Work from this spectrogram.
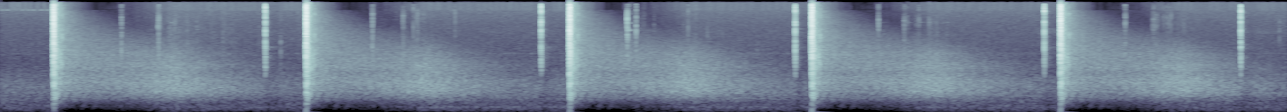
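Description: A Canik SFX Rival-S steel-frame pistol fires five single shots at an even pace. Each sharp crack is followed by a ringing decay, with faint metallic clinks between the shots.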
